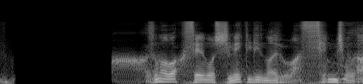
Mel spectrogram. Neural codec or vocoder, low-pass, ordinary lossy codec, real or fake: codec, 16 kHz, 0.5 kbps, FreqCodec, larger model; none; none; fake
